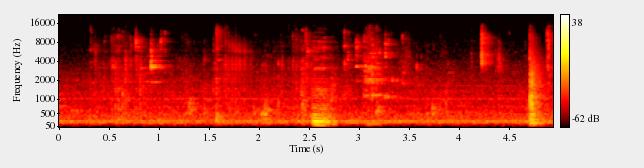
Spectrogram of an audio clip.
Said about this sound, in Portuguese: Espera aí, pausa para a água.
